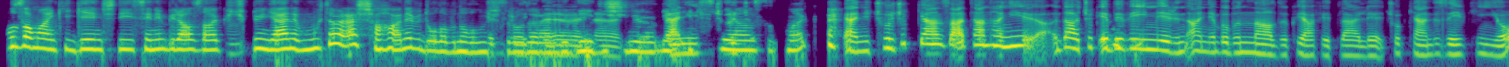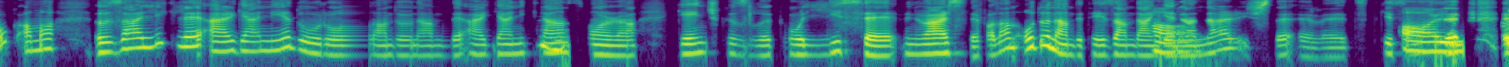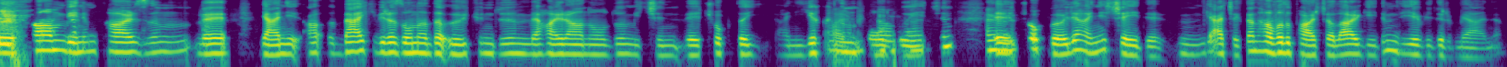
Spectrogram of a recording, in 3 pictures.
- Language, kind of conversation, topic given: Turkish, podcast, İkinci el alışveriş hakkında ne düşünüyorsun?
- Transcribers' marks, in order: distorted speech; chuckle; other background noise; tapping; chuckle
